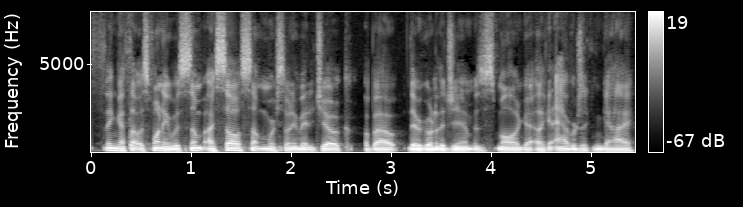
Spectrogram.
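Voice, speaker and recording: A man with a fairly low voice talks quickly on a comedy podcast. He jokes about himself a lot in easy back-and-forth banter. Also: flat delivery, mellow. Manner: self-deprecating, joking. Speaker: podcast co-host. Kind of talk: casual comedic chat.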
